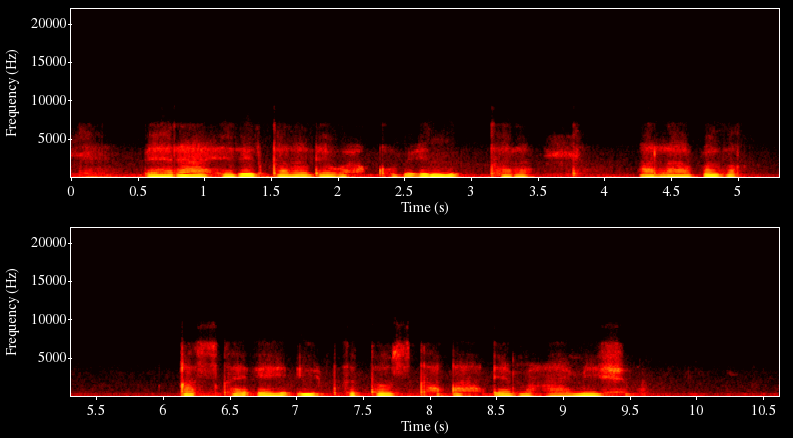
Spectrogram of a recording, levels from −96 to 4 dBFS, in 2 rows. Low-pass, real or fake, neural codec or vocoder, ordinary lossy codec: 7.2 kHz; real; none; Opus, 16 kbps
